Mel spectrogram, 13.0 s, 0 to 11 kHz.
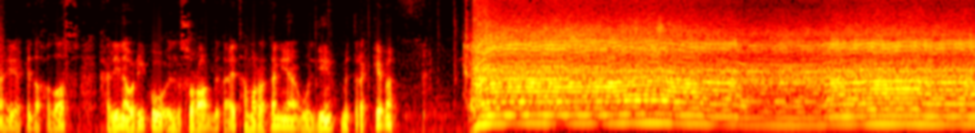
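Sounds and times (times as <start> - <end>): orbital sander motor hum: 6.2 - 13.0.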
